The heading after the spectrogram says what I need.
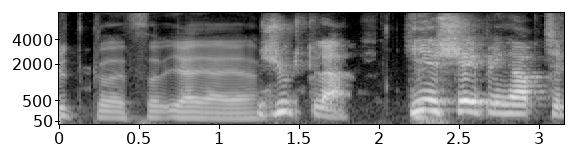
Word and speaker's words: Jutglà: Jutglà. So, yeah. Jutglà.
